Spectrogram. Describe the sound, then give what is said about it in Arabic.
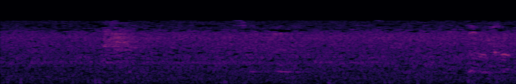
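A train passing by, heard as a steady, continuous rumble and clatter that fills the whole stretch at a moderate, even level without clear breaks. “تعطينا القطار الله يهديك”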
